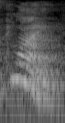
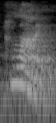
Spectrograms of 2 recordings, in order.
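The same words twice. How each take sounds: Both takes have the same delivery.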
